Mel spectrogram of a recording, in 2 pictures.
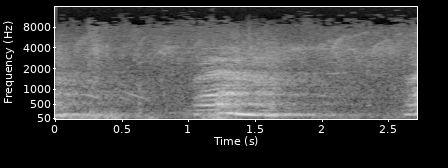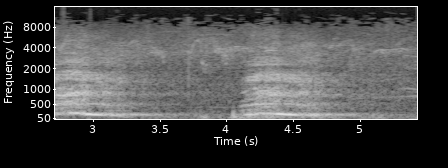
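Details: Captive lion, one of a pair of siblings at Tobe Zoo, Japan, filmed 14 February 2024, giving a howling roar: three deep, throaty, groaning bursts roughly every one and a half seconds, rich in low harmonics, with quiet rumbling between them.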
